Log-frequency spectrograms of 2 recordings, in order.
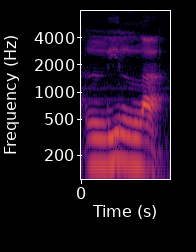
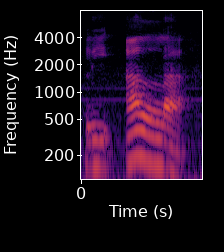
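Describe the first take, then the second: First: It is merged into one word, 'lilla'. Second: A separate 'alla' follows 'li' with a break. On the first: The particle 'an' is dropped. The speaker calls it wrong. "Tidak boleh dibaca lilla, nggak boleh ya" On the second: The particle 'an' is kept and made explicit. The speaker calls it right. "harus diizharkan, harus dijelaskan seperti ini"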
